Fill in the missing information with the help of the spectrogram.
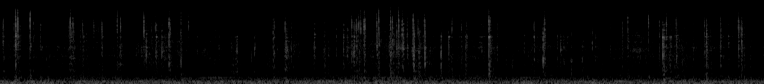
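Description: Long nails and fingertips slide and click the painted wooden beads along the rods of a wooden abacus. The result is a quiet, irregular stream of sharp, bright wooden clicks with a brief burst of faster clicking near the middle, over a steady low hum.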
